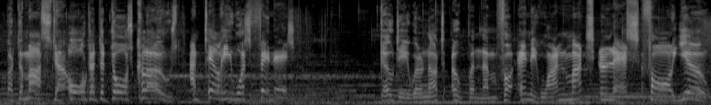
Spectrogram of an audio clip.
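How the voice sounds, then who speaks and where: A man puts on a cartoonish character voice, fairly high-pitched and delivered at a fairly slow pace. Loud music plays in the background. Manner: gloating, speaks of herself in third person.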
